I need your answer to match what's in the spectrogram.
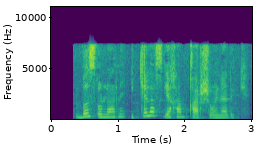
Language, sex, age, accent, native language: Uzbek, female, 12-17, Qashqadaryo, Uzbek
